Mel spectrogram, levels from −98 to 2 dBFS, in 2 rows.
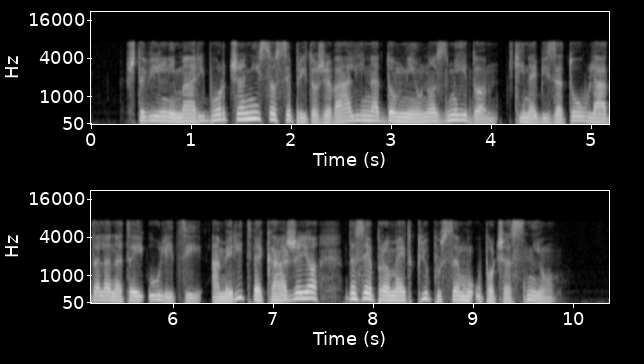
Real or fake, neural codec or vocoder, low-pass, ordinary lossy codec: real; none; 7.2 kHz; none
